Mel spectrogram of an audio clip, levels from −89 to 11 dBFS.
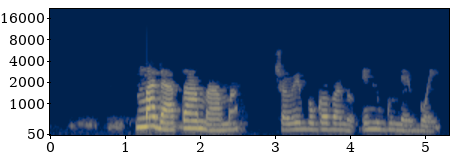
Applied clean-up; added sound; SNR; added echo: none; none; none; none.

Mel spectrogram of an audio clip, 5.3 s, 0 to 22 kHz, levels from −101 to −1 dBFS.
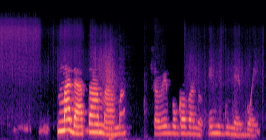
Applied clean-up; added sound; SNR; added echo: neural mask model RNNoise.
